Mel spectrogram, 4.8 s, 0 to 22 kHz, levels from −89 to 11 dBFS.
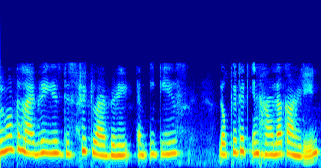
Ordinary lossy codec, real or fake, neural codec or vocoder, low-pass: AAC, 24 kbps; fake; codec, 16 kHz, 1 kbps, FunCodec, trained on LibriTTS, 50 frames a second; 5.4 kHz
